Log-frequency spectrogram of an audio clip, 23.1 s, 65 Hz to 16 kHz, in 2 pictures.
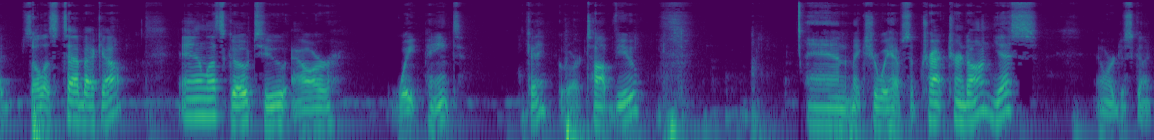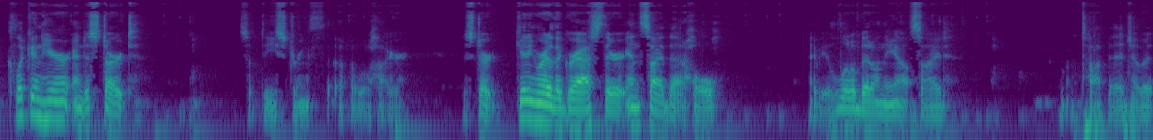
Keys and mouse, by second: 0.0 Escape, 1.6-4.7 drag, 4.3-6.1 middle drag, 5.3 KP_7, 6.5-8.5 middle drag, 9.2 click, 10.5-16.9 drag, 17.5-20.7 drag, 19.3-23.0 middle drag.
